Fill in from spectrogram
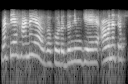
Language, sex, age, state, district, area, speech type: Kannada, female, 60+, Karnataka, Dakshina Kannada, rural, conversation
